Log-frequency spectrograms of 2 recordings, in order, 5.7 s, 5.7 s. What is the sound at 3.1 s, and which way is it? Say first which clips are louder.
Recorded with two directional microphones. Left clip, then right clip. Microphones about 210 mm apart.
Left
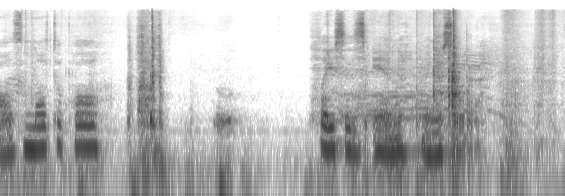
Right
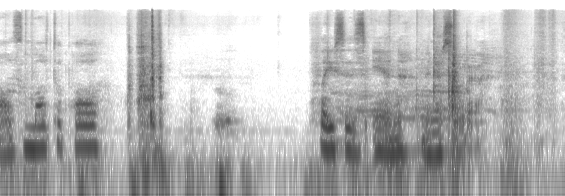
Speech: left 1 dB; 10° right (ahead or behind).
